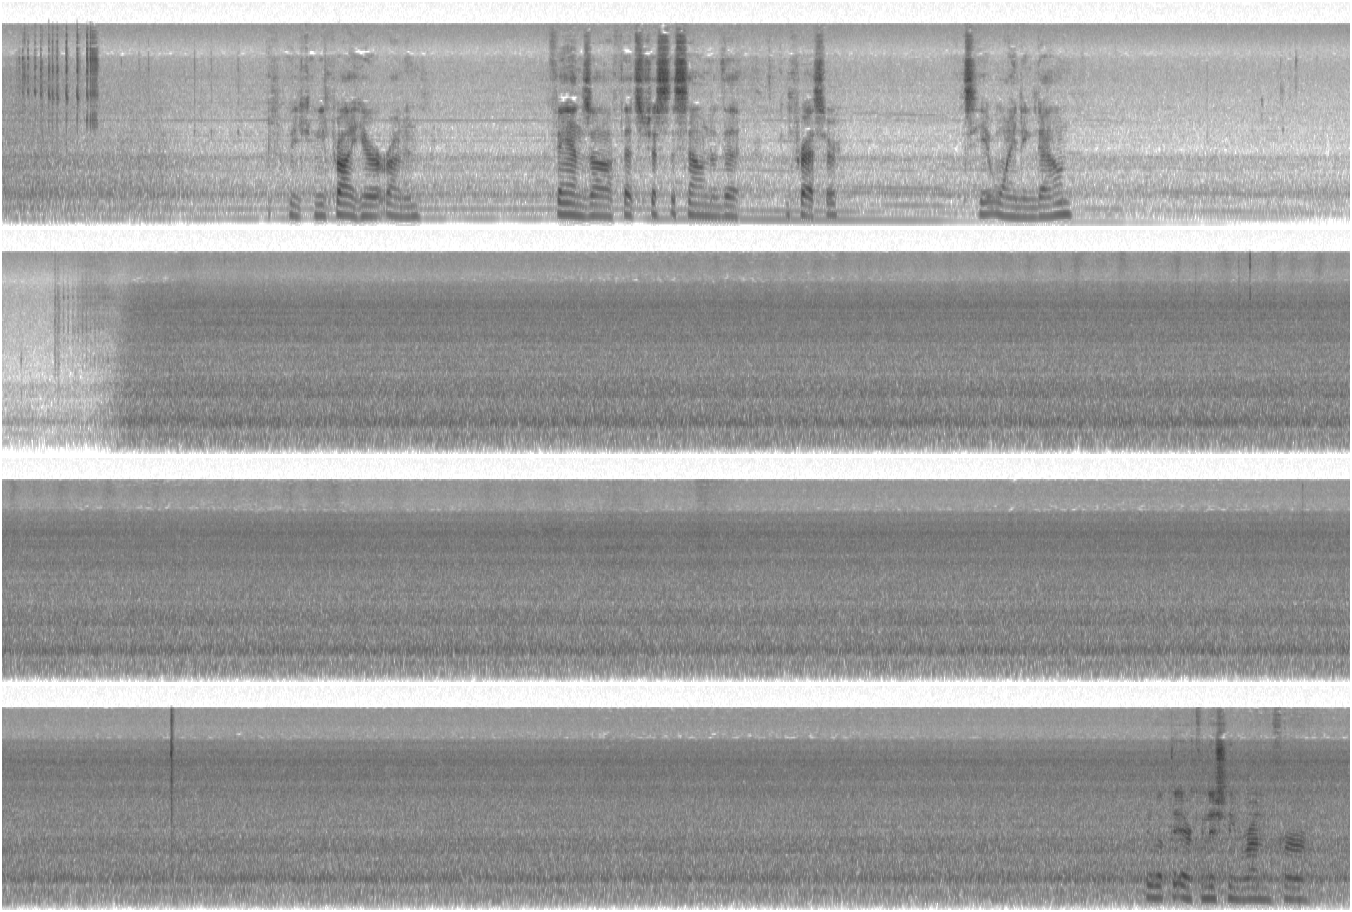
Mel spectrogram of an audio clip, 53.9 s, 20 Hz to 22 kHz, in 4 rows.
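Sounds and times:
faint hum: 0:00.0 - 0:53.9
steady rush of air from fan: 0:00.0 - 0:53.9.

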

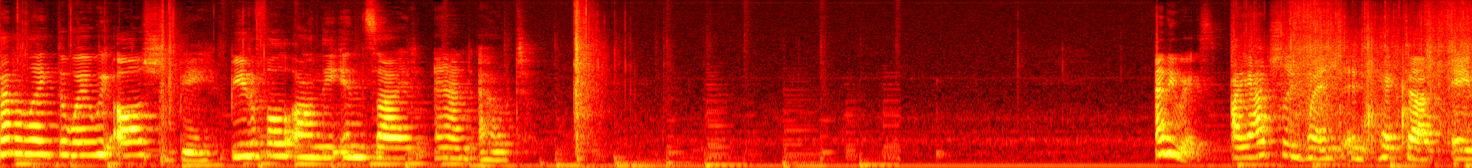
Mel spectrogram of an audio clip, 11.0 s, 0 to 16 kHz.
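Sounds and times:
faint background music: 0:00.0 - 0:07.0, 0:08.5 - 0:11.0.

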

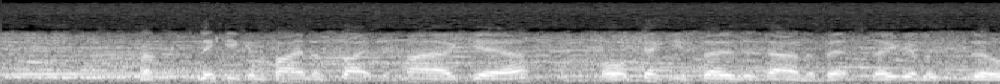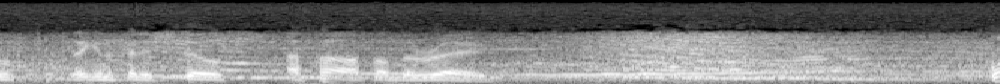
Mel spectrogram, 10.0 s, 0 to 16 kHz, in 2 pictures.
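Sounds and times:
racing car engine passing by: 0:00.0 - 0:10.0.

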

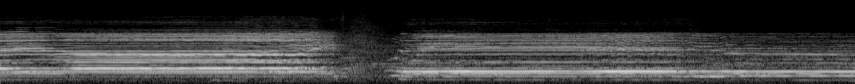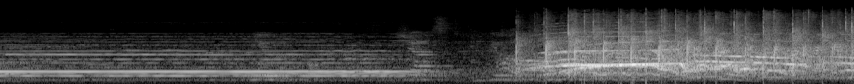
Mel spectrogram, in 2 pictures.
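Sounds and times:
women singing a cappella chord: 0:00.0 - 0:13.2.

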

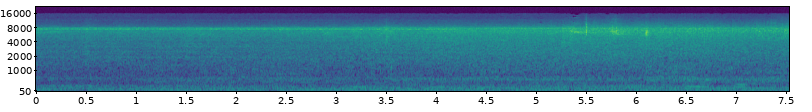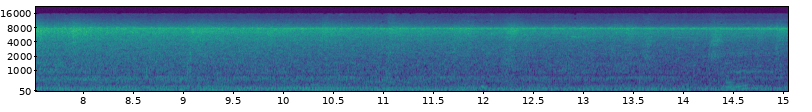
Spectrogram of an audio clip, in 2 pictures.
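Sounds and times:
low engine drone with hiss: 0:00.0 - 0:15.0.

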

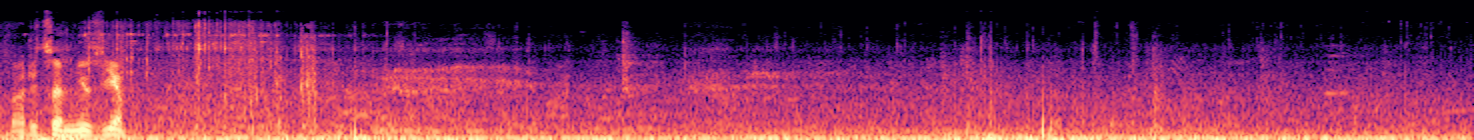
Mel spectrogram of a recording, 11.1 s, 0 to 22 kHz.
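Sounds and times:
footsteps on cobblestones: 0:05.9 - 0:11.0.

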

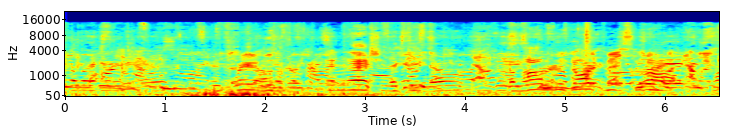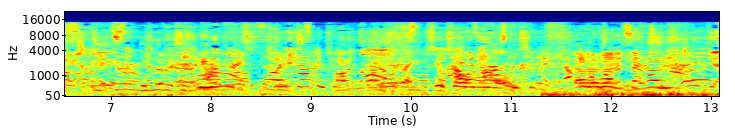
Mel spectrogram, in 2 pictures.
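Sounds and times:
people talking over one another: 0:00.0 - 0:13.0.

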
